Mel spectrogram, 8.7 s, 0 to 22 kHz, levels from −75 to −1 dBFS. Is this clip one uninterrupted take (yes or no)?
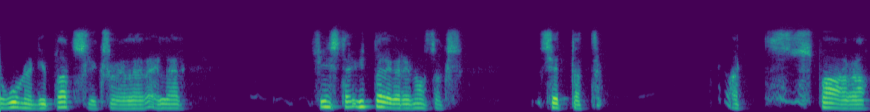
yes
